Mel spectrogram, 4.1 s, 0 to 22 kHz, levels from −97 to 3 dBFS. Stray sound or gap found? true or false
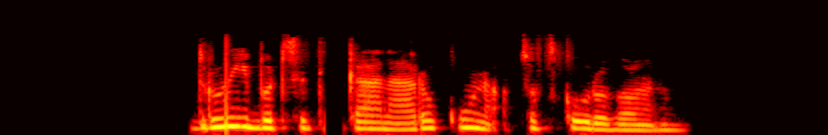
true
